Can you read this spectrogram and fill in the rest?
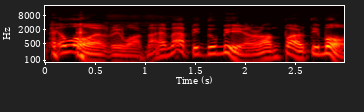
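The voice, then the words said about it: Dracula accent. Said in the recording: “accent in my head. I don't read him with the accent.”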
